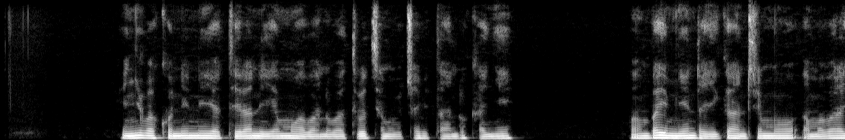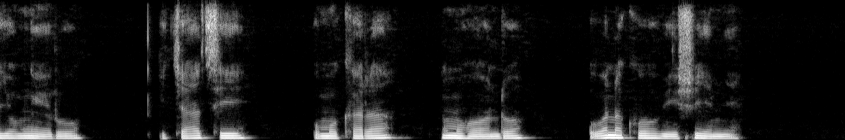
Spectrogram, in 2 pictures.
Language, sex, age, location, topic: Kinyarwanda, female, 25-35, Kigali, health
